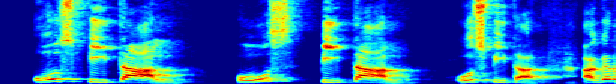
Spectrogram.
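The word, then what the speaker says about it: hospital: और अगर यहां पे भी सेम है, एच साइलेंट, ओस्पिताल, ओस्पिताल, ओस्पिताल।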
